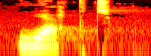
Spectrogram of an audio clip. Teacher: The ed verb ending sounds like a t, walked, even though it ends in the letter d.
